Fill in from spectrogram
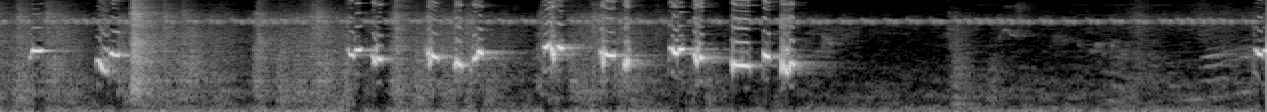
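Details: Singing yellow-vented bulbul (jogjog) in ngeropel style: a tight string of quick, chattering, rising and falling whistles for about three seconds, then near silence with one final note. A steady high hum continues throughout.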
